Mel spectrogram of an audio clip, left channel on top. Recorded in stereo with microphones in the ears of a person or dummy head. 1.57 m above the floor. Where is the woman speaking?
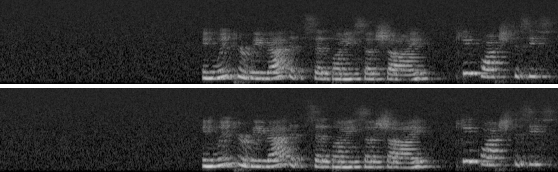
Centre (ahead or behind), 4 m.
